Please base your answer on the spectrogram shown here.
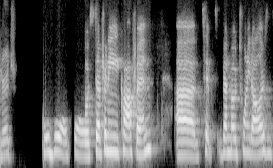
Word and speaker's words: Coffin: So Stephanie Coffin tipped Venmo $20 and said, Rachel, it's coffin, just like the box.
